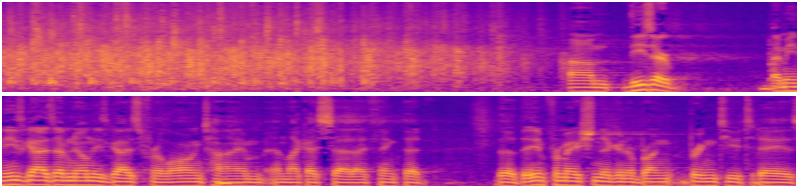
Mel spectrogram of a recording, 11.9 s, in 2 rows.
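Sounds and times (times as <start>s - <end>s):
audience applause: 0.0s - 4.2s
speech: 4.2s - 11.9s.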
